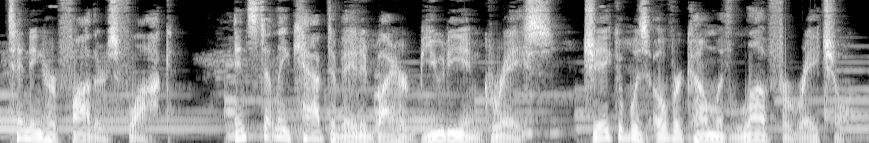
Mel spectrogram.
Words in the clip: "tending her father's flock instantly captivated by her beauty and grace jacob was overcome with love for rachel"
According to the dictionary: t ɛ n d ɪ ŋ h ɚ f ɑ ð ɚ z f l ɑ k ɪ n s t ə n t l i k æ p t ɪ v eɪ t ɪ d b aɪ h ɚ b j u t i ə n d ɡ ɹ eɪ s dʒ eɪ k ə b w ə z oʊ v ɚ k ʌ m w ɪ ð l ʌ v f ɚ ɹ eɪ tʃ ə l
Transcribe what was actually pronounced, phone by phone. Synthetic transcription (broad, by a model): t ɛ n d ɪ ŋ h ɚ f ɑ ð ɚ z f l ɑ k ɪ n s t ə n t l i k æ p t ɪ v eɪ t ɪ d b aɪ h ɚ b j u t i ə n ɡ ɹ eɪ s dʒ eɪ k ə b w ə z oʊ v ɚ k ʌ m w ɪ ð l ʌ v f ɚ ɹ eɪ tʃ l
